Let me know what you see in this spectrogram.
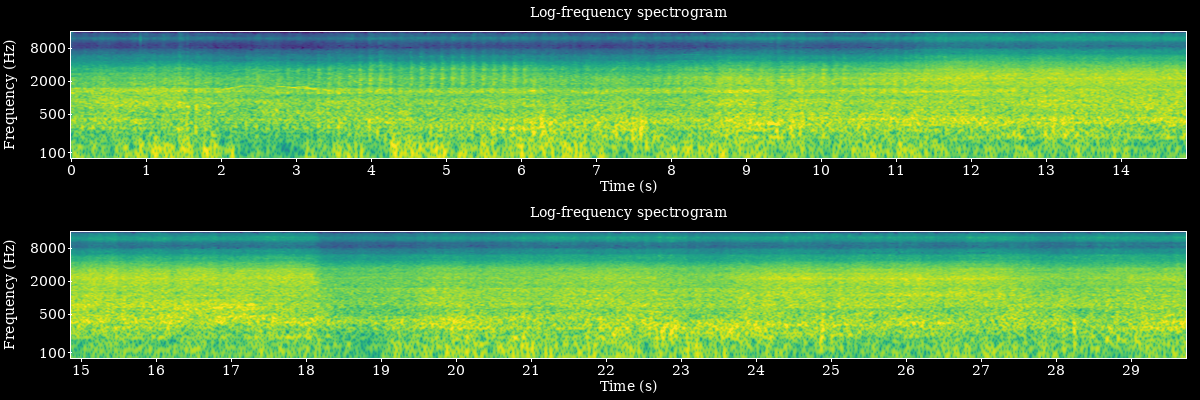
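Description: Ride noise of a historic Centoporte passenger carriage at speed: a steady rumble of wheels on the rails with clickety-clack over the rail joints. It dips briefly about two-thirds of the way through, then returns.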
